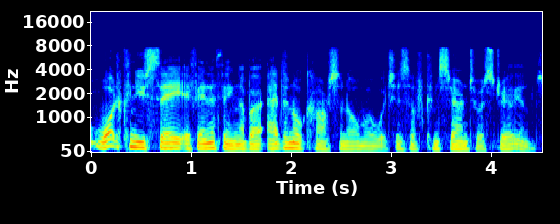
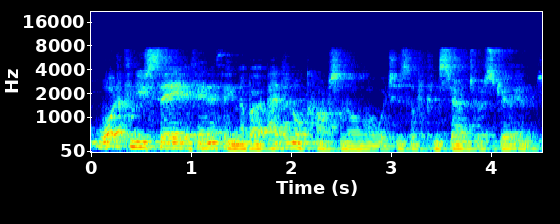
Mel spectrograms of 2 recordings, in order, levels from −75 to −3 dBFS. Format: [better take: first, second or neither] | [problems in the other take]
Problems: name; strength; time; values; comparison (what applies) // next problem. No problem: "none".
first | room echo; dies away in 0.9 s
